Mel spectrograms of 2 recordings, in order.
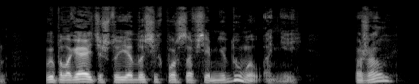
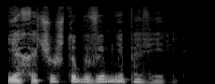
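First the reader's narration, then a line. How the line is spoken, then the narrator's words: Sincere, sighing. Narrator (Russian): вздохнул и произнес искренним тоном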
